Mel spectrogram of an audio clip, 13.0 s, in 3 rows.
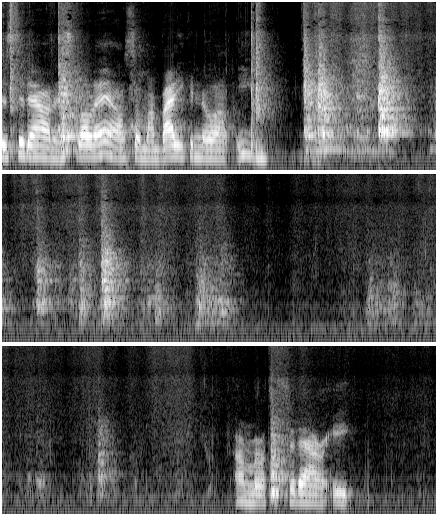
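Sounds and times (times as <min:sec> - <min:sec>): person chewing fried food: 0:06.8 - 0:09.6, 0:10.3 - 0:11.0, 0:12.2 - 0:13.0.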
